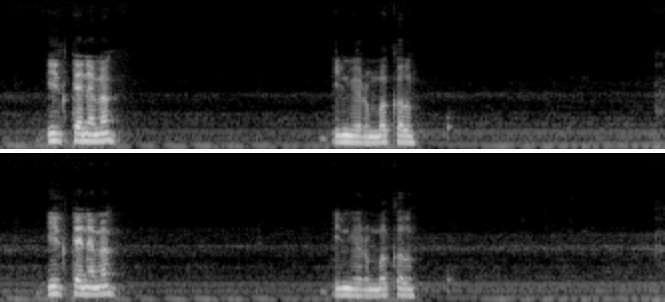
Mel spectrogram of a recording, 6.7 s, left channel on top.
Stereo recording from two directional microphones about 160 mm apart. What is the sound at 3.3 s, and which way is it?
Speech, 60° left (ahead or behind).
